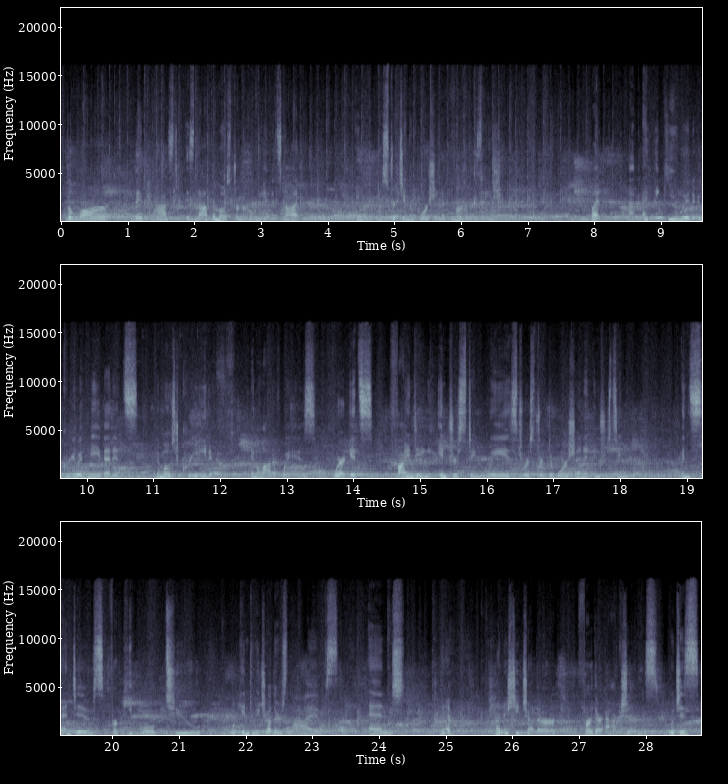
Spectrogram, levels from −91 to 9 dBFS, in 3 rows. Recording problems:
murmuring crowd; loud; throughout; 3 dB below the speech

